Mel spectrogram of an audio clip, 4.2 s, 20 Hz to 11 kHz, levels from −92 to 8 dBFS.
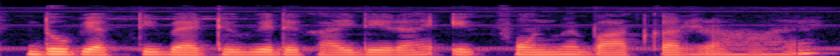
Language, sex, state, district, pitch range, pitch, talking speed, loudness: Hindi, female, Jharkhand, Sahebganj, 130-145 Hz, 140 Hz, 215 wpm, -18 LUFS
